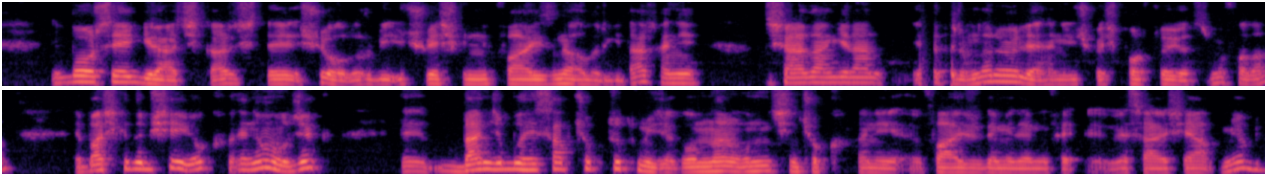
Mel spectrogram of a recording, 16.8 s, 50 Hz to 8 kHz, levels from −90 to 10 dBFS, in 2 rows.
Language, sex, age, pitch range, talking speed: Turkish, male, 30-49, 110-165 Hz, 170 wpm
